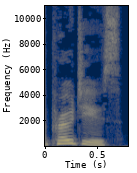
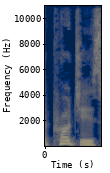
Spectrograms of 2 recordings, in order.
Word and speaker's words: produce: Note the stress is on the first syllable. P O juice as a verb to produce. The stress is on the second syllable. Example, I always buy my produce from the local farmers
